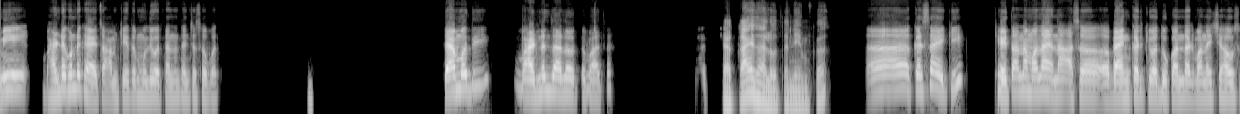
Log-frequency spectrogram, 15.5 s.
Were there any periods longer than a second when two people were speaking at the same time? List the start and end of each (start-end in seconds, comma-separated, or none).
none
